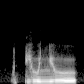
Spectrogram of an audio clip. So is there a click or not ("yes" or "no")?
no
